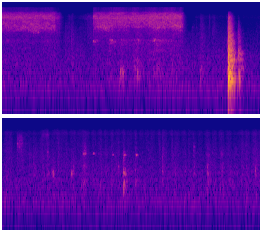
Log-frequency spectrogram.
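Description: Aerosol can of SprayMax wax and grease remover spraying onto bare sheet metal in two steady hissing bursts, the second about two seconds long, cleaning a motorcycle fender before sanding. A single sharp knock follows, then faint rubbing of a rag wiping the metal.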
